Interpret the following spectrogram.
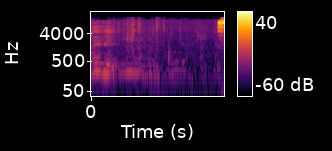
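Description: A low, drawn-out hummed voice sound like a long 'mm' for about a second, then fading away.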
